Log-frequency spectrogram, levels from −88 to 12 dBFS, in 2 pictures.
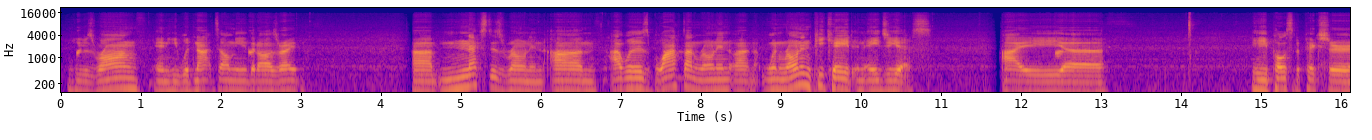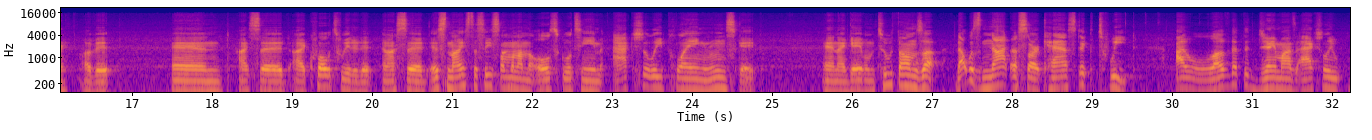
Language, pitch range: English, 115-150 Hz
